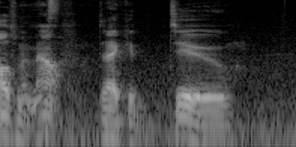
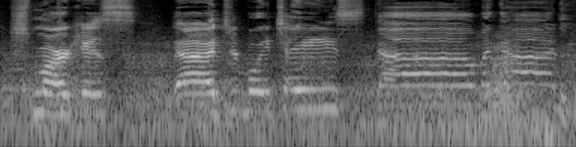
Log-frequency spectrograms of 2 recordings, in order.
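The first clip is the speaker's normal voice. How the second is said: very high, slow, loud hyped-up voice; impression of Chase; 7 dB louder, much slower than usual. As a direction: squeal it like a hyped buddy. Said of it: "It's my friend Chase Russo".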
